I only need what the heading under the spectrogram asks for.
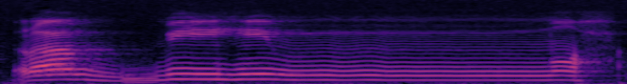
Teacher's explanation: Mim mati bertemu mim. Dengung dua harakat.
